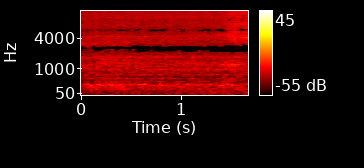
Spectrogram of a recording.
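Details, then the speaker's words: Old 1.5 hp three-phase motor on a South Bend lathe being converted for wood turning: steady drone with a faint hum and a slightly uneven, grainy texture; it runs very rough, and the owner plans to replace it with a single-phase motor. "still runs but it's very rough it's also very old so putting an inverter on it might actually end up killing it"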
